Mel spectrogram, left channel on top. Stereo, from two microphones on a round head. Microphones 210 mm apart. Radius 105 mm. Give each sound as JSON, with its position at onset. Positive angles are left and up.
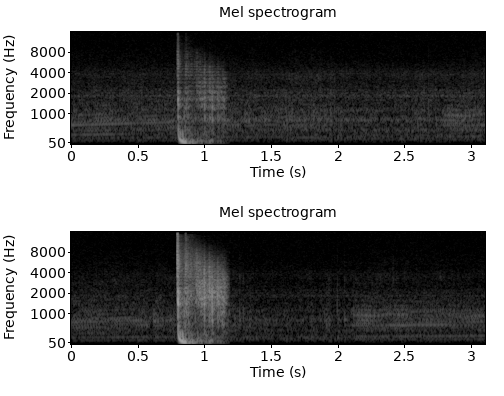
{"t": 0.8, "sound": "a gunshot", "side_deg": -65}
